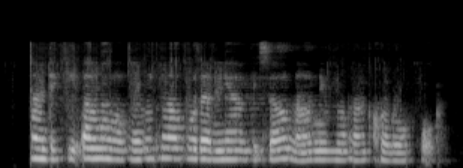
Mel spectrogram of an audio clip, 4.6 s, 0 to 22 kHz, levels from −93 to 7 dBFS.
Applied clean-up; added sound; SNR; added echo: neural mask model DeepFilterNet 3.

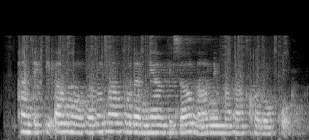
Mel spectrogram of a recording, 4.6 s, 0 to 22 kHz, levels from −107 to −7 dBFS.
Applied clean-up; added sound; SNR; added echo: neural separator model SepFormer DNS4.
